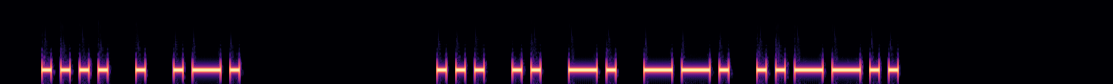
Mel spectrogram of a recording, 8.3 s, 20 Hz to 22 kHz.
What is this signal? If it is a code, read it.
Morse code, heard as a keyed tone, about 17 wpm, 700 Hz. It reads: HER SING?
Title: 3x Word-Spacing - Sentences from Top 400 Words - 17wpm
